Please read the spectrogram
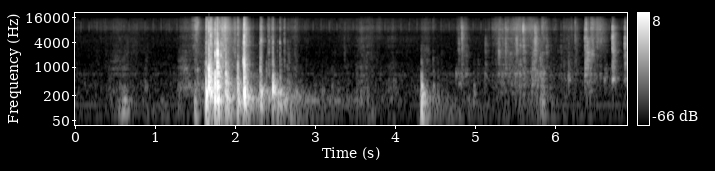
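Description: A quick cluster of loud thumps and knocks, then a single sharp thump a few seconds later, followed by soft rustling and shuffling, as a person moves about and handles things.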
